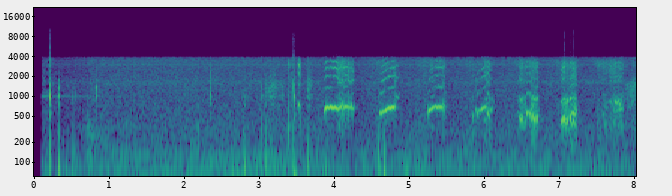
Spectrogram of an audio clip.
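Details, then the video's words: A sleeping bunny snores in squeaky, whistle-like nasal notes that begin after about four seconds and then repeat roughly every seven-tenths of a second in a steady breathing rhythm, over a quiet background hiss. "Snoring Bunny"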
